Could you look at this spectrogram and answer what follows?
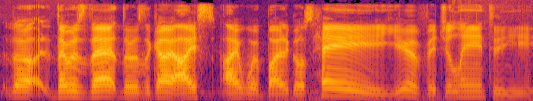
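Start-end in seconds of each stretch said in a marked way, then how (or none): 3.1-5.3 very slow, offhand, nonchalant casual drawl. Retelling what a passing civilian said: imitating a nonchalant civilian. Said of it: "that very nonchalant civilian".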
